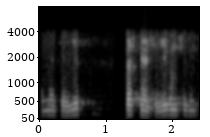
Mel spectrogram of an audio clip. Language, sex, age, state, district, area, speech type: Hindi, male, 30-45, Uttar Pradesh, Lucknow, rural, conversation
